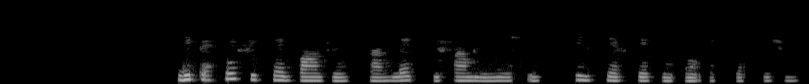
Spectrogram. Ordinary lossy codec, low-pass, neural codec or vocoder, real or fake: none; 3.6 kHz; none; real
